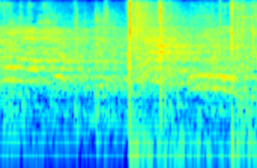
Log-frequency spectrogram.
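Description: A volleyball is slapped hard.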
